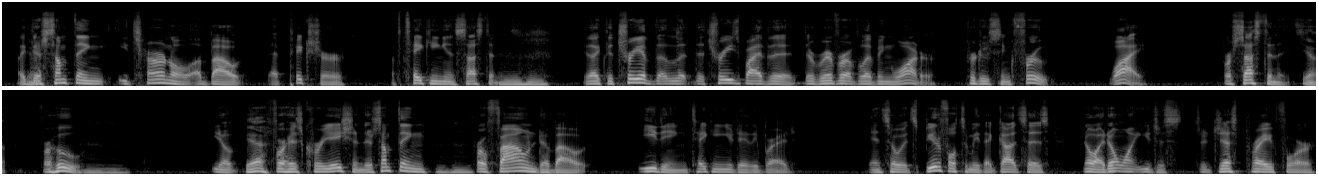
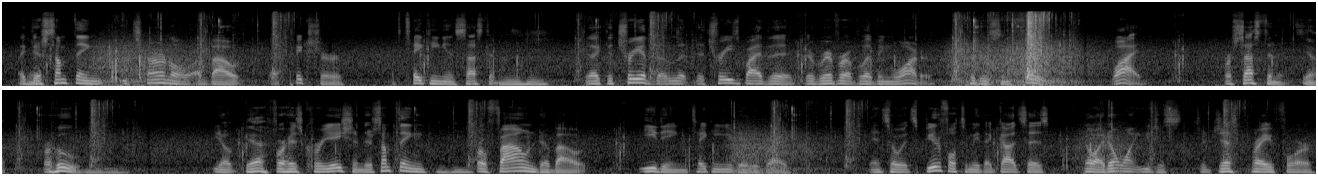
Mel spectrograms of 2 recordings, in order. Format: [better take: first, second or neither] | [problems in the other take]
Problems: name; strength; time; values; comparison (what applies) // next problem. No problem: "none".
first | wind noise on the microphone; heavy; 3 dB below the speech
